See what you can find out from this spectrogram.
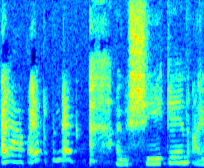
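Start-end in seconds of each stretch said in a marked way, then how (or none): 0.0-1.0 high-pitched, indignant insistence; frantic protest. Retold or imitated. Patient answering midwife about breathing, frantic protest.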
